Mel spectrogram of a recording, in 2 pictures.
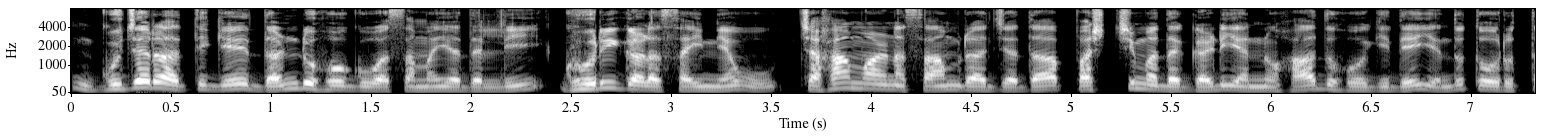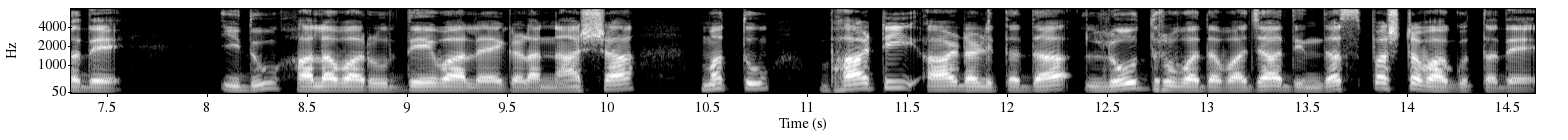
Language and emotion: Kannada, neutral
